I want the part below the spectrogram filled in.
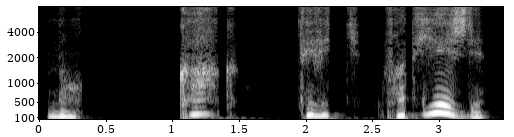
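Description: A man's voice: a little high, lively intonation, takes it slowly, a little mellow, husky, pitched above the performer's own voice, exaggerated voice. A man voicing a defiant, resentful young woman arguing with her father.

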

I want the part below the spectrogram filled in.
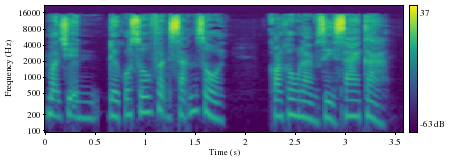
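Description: A woman reading the part of an older mother-in-law who talks slowly and soothingly but snaps at her daughter-in-law. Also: lowish voice, warm tone, no echo, clean studio sound. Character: older mother-in-law, doting yet harsh.

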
